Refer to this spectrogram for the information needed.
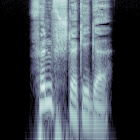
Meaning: inflection of fünfstöckig: 1. strong/mixed nominative/accusative feminine singular 2. strong nominative/accusative plural 3. weak nominative all-gender singular
- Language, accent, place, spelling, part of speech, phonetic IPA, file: German, Germany, Berlin, fünfstöckige, adjective, [ˈfʏnfˌʃtœkɪɡə], De-fünfstöckige.ogg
